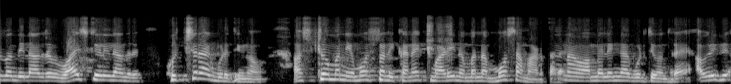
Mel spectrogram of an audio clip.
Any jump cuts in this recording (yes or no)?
yes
